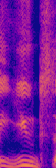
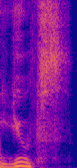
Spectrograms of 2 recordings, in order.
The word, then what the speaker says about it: Utes: But in saying that, Utah, the Utes, when I say Utes, I don't mean youths, and I'm just mispronouncing it. I say U-T-E-S, the Utes of Utah.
